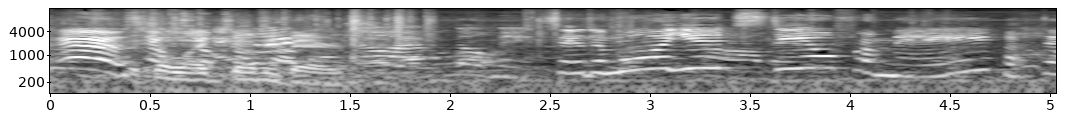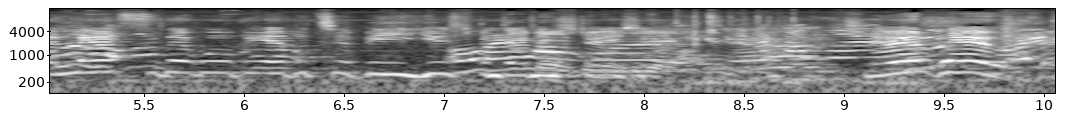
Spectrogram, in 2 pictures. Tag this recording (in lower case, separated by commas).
speech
